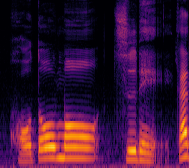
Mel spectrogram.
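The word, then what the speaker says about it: 子供連れ: 가족 동반 발음이요. 가족그 즈레. 아이 동반은요. 그쵸? 고도모 즈레가 되겠습니다.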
